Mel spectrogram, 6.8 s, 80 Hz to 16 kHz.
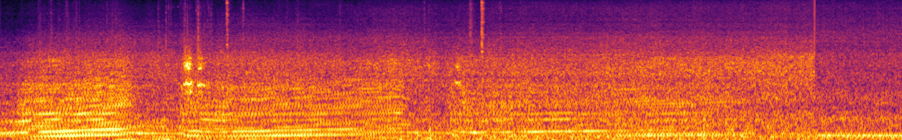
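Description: Dodge Challenger T/A 392's 6.4-litre HEMI V8 heard from inside the cabin, accelerating with its pitch climbing and dropping back twice as it shifts up, then settling into a steady cruising drone.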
